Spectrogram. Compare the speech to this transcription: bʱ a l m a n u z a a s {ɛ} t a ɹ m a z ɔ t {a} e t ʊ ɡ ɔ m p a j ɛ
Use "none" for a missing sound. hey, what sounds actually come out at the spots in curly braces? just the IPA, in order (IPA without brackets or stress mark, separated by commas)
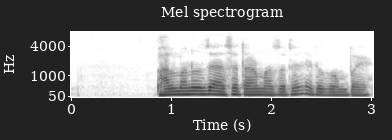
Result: ɛ, ɛ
